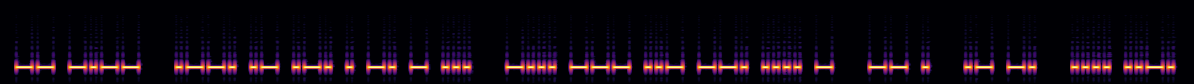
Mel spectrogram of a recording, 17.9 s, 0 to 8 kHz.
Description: Morse code, heard as a keyed tone, about 15 wpm, 610 Hz. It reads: MY PARENTS BOUGHT ME AN HF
